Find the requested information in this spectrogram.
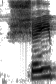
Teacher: شیء پہ یالین ہے، یا ساکن سے پہلے شین کے اوپر زبر ہے تو یالین کو لمبا بھی نہیں کرنا اور جھٹکا بھی نہیں دینا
